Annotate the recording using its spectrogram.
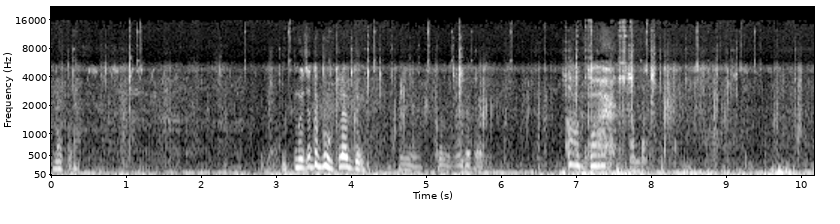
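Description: Voices talking quietly in short phrases over a steady low rumble of wind on the microphone, with scattered small clicks from the camera being handled.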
